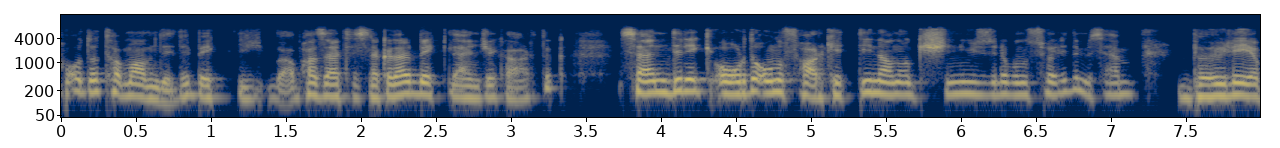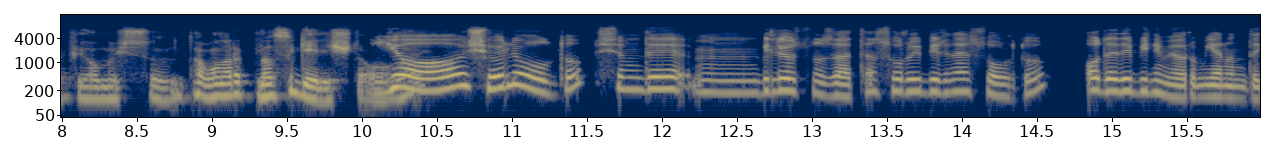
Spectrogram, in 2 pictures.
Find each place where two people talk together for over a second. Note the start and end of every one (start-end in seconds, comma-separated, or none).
none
